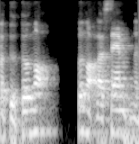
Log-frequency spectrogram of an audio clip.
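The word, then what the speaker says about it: tengok: Thấy phim đúng không n chúng ta dùng tơ Ngọ qua dă là đi đi xem phim t Ngọ được chưa nào một số bạn đọc là té té ngó té xong rồi ngó ngóc đầu về ngó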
